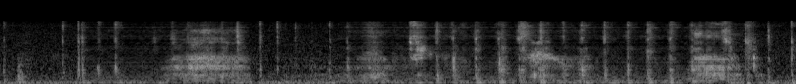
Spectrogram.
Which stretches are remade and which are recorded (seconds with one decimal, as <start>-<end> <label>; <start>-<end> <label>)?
0.0-0.8 recorded; 0.8-2.5 remade; 2.5-3.4 recorded; 3.4-7.3 remade; 7.3-8.0 recorded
